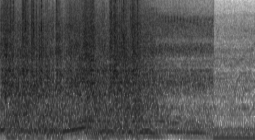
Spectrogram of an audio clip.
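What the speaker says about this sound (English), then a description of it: "Loud ass car." A widebody Lamborghini Urus engine revs hard, very loud and close, with a rising roar that holds and then drops to a lower idle rumble near the end.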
